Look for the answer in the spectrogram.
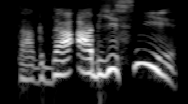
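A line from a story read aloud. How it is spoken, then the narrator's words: Growling. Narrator (Russian): зарычал Иннема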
